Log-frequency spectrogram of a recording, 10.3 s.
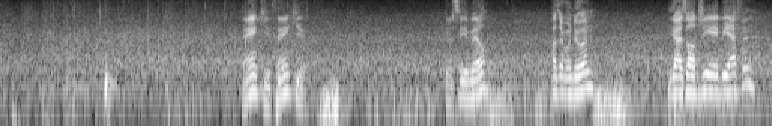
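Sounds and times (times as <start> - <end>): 
audience round of applause: 0.0 - 6.8
speech: 3.2 - 4.4, 5.9 - 6.7, 7.3 - 8.1, 8.9 - 10.2.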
